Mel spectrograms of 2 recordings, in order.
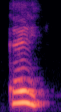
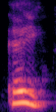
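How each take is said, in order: The two takes are said the same way.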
